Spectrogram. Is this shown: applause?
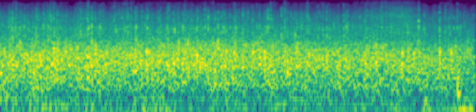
yes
